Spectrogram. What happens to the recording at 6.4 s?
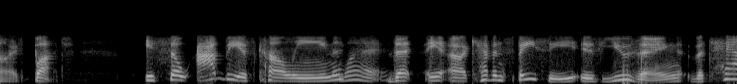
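Bit errors on an ADPCM link hit the audio from 6.22 to 6.47 s, at a rate of roughly a few bits in a thousand. Each flipped bit throws the decoder's step size and prediction off, and the mistake carries into the next few milliseconds instead of staying on one sample. Across that quarter second the speech, carried in the narrow telephone band of G.726 at 32 kbit/s, breaks into pops and rough, gritty bursts with brief jumps in level.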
